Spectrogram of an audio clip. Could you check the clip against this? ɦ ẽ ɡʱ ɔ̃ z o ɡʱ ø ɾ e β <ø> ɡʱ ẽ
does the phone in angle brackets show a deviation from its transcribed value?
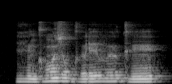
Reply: no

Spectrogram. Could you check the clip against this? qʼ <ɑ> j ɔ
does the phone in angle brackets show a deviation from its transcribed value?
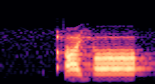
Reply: yes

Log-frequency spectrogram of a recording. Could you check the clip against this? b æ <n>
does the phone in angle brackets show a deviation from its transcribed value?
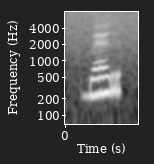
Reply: yes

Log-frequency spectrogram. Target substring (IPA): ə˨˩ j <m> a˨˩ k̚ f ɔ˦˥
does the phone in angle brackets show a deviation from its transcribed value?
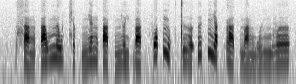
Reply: yes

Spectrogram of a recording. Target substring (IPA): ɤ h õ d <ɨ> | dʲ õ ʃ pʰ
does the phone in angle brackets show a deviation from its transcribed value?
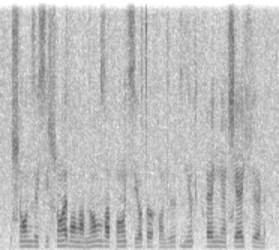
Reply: no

